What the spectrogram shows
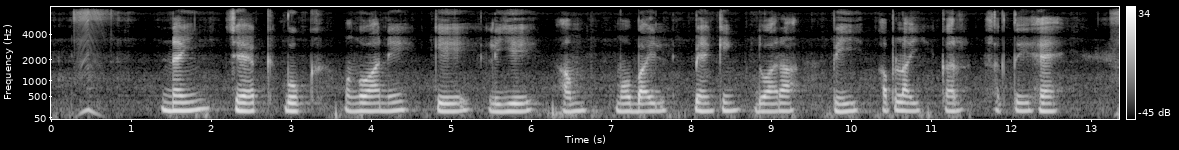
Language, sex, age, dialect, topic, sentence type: Hindi, male, 18-24, Marwari Dhudhari, banking, statement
